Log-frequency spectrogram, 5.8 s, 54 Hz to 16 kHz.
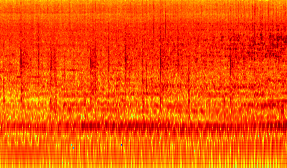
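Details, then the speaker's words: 1964 Oldsmobile Super 88 V8 running after new spark plugs, fuel filter and fuel pump: steady, even rumble with no misses, knocks or surging; running really well, noticeably better than before. "new fuel filter new fuel pump um it's running really really good"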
